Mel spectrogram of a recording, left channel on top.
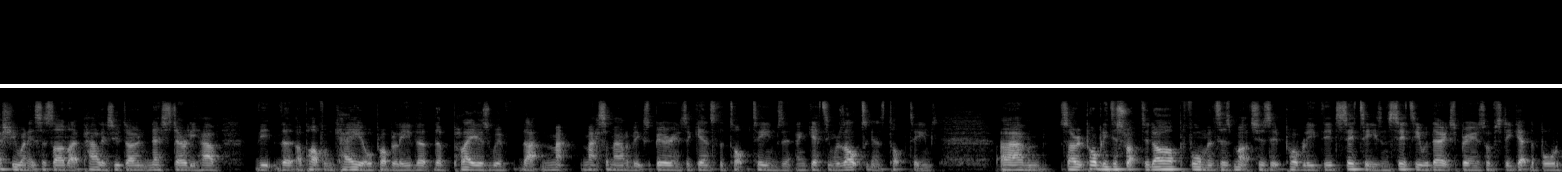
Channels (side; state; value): left; silent; digital silence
